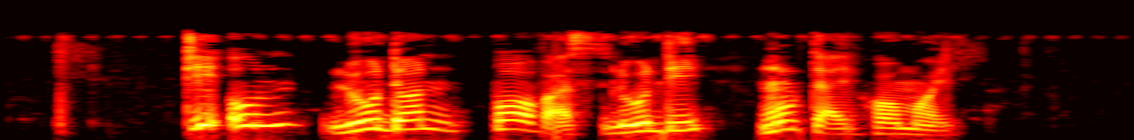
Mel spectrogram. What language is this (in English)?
Esperanto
